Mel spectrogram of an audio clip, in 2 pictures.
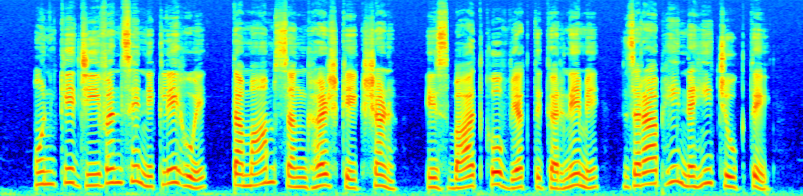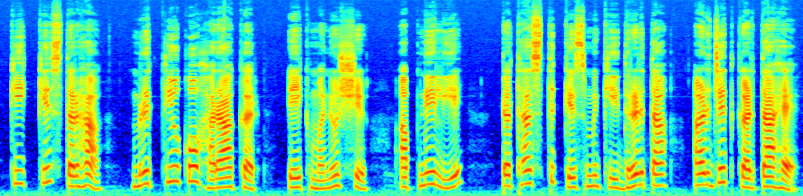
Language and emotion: Hindi, neutral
